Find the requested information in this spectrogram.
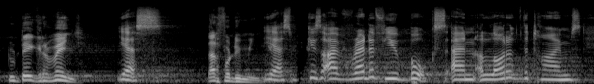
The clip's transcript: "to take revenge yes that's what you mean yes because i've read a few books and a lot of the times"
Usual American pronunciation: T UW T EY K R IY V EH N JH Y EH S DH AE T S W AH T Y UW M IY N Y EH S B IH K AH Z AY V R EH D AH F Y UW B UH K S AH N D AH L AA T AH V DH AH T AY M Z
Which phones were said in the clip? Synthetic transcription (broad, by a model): T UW T EY K R IY V EH N JH Y EH S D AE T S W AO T Y UW M IY N Y EH S B IH K AH Z AY V R EH D AH F Y UW B UH K S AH N AH L AA T AH V DH AH T AY M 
